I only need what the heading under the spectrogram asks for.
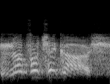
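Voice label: attack position, Czech, mood high; speech; War Thunder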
